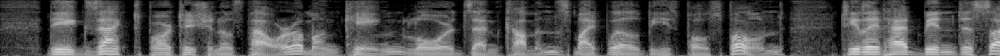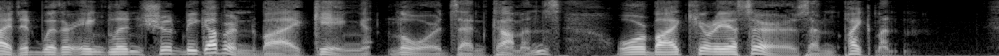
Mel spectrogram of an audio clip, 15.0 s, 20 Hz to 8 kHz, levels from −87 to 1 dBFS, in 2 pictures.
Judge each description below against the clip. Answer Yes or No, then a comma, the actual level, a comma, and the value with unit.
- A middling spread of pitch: No, wide, 6.4 semitones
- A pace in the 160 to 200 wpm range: No, slow, 135 wpm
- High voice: No, low, 115 Hz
